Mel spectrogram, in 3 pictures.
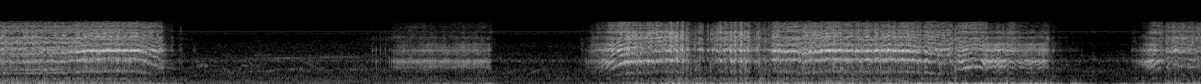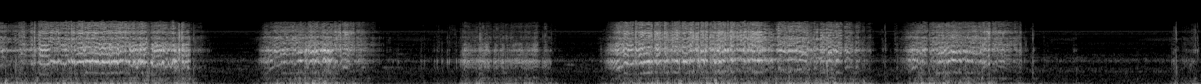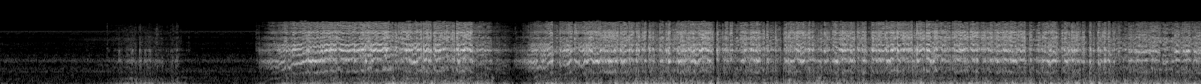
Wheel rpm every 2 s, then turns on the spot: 120, 0, 20, 140, 140, 50, 110, 60, 20, 120, 70, 10, 10, 90, 110, 160, 160, 160.
none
